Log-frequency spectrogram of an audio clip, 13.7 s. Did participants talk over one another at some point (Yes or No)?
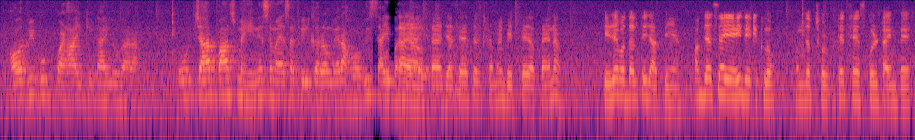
Yes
